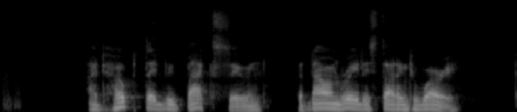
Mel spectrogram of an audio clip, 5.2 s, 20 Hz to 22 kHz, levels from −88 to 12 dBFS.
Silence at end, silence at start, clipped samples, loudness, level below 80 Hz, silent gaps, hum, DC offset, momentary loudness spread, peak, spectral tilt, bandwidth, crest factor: 0.6 s; 0.9 s; under 0.1%; -39 LUFS; -70 dBFS; 2.79-2.92 s; none; under 0.1%; 12 LU; -22 dBFS; -8.5 dB/octave; 15.5 kHz; 18 dB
